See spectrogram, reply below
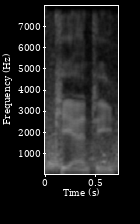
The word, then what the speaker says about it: Chianti: How do you say it? – Chianti. – Chianti, I love it.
